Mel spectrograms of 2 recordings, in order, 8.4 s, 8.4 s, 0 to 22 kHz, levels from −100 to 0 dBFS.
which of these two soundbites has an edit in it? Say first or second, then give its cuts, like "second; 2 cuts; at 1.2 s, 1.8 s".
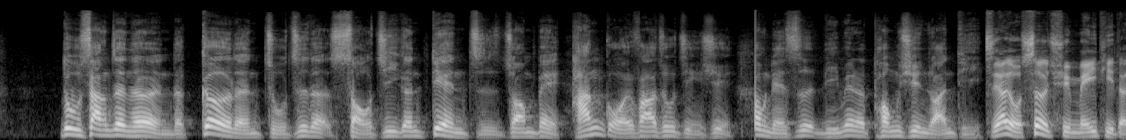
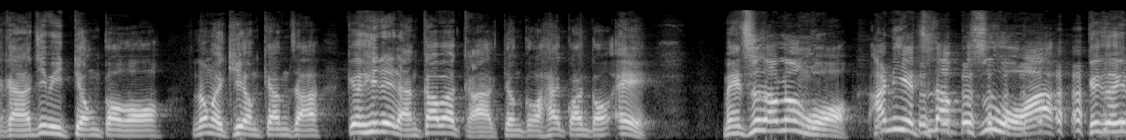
first; 3 cuts; at 4.2 s, 5.7 s, 7.4 s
